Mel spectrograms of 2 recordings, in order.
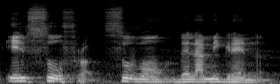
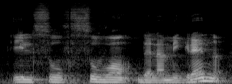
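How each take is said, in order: First: Il souffre souvent de la migraine read slowly and evenly. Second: Said in the usual way. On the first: Shown as a demonstration. Teacher slowly reads the exercise sentence to students.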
